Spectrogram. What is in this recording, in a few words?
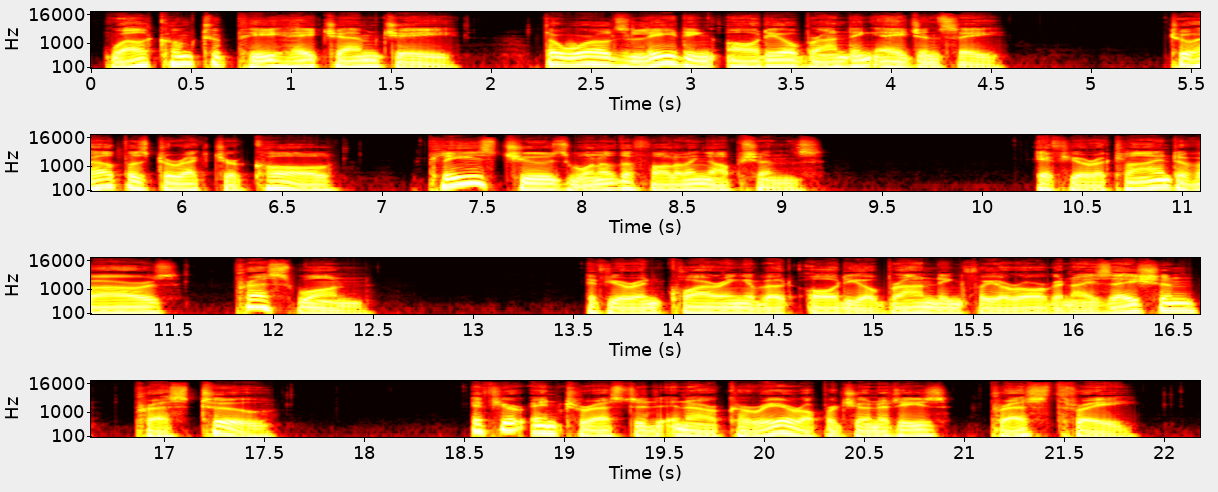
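english irish interactive voice response; Warm, authentic Irish voice with depth, clarity and versatility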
